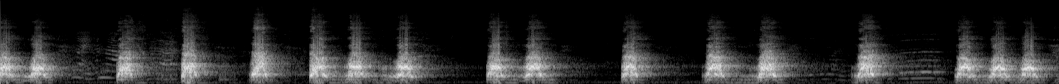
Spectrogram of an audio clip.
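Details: Repeated barking from a Pit Bull, single and doubled barks coming almost continuously, punchy and rough, with a faint whine-like tone between some barks.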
